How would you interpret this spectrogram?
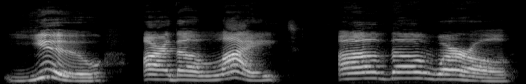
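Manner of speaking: every word drawn out slowly and clearly; slow recitation. Shown as a demonstration. Teacher leading the children in the verse, slow and clear. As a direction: lead the class word by word, slowly. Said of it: "are you ready to say it with me".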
